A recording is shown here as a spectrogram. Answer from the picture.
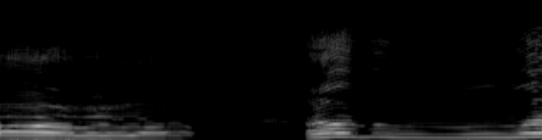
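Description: A man's voice chanting a prayer of supplication in long, drawn-out held notes. It breaks off for about a second near the middle, then comes back on a rising note and holds again.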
